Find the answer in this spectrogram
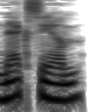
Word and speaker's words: NXIVM: In 2010, he positioned Nexium, pronounced Nexium, evoking the heartburn pill, as a revolutionary executive success program, blending rational inquiry modules with promises of untapped potential.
